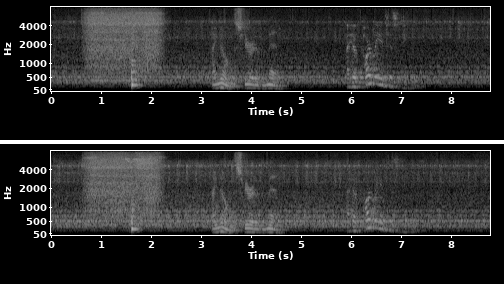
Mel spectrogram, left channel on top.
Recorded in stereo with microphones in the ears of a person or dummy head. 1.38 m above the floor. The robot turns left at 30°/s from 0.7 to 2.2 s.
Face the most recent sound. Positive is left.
turn(degrees=30)  # may be behind; listen again after turning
